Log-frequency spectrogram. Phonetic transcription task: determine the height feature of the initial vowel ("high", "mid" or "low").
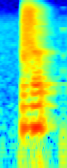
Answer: mid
